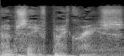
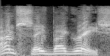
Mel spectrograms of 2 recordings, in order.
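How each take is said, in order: First: The phrase is said quietly, without force. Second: The phrase is said loudly, like a shout. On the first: Grace is treated as less important than sin. The speaker calls it wrong. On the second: Grace is celebrated as the main point. The speaker calls it right.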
